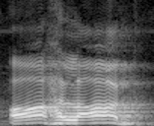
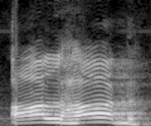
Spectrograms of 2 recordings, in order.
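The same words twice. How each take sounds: First: आह्लाद said as āh-lād, h first; correct pronunciation. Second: आह्लाद said as āl-hād, l first; wrong pronunciation. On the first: Teacher giving the correct form, correct pronunciation. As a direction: breathe h before l in आह्लाद. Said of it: "इधर आपको शुद्ध में मिलेगा". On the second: Teacher reading the misspelt word, wrong pronunciation. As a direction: put l before h in आह्लाद. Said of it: "ये गलत लिखा हुआ है". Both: Shown as a demonstration.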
